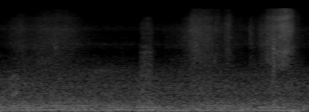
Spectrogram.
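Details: Outdoor wind rumble with low hum and brief hissy gusts; no animal voice is heard.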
